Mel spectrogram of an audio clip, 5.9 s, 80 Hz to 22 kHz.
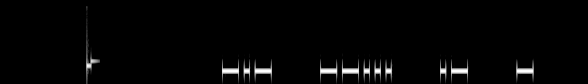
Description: Morse code, heard as a keyed tone, about 23 wpm, spaced as for 13 wpm, 700 Hz. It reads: K7AT
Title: USA Call Signs - 4 Characters - 3x Character Spacing - 22wpm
